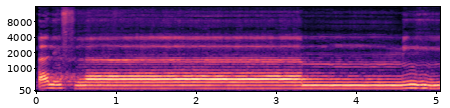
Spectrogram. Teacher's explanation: 6 حرکت کرے، بیچ میں غنہ بھی کرے، بیچ میں غنہ بھی کرے. لام پڑھ کے میم، دوسرا میم پڑھنا شروع کرنے سے پہلے غنہ کرے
